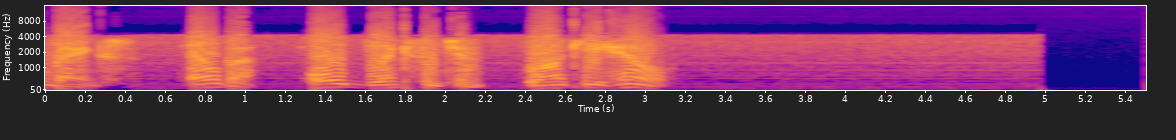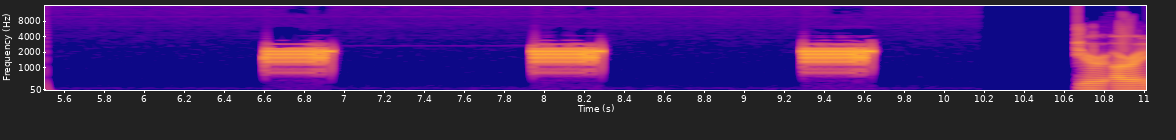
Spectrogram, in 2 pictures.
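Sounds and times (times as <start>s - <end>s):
radio hiss and hum: 0.0s - 5.0s
digital data tone bursts: 6.6s - 7.0s, 8.0s - 8.3s.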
